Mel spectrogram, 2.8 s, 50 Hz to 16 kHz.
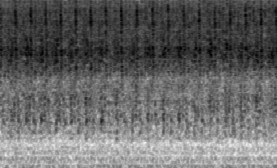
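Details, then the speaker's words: Steady dull tapping from the top end of a 1988 Mercedes 190E 2.0 (M201) at idle, loudest right after start before oil pressure builds. Owner suspects camshaft play in its bearings or hydraulic lifters; not confirmed. "Но такой глухой такой стучок. Особенно его слышно, когда заводишь только двигатель, когда еще давление масла не пошло."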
